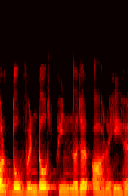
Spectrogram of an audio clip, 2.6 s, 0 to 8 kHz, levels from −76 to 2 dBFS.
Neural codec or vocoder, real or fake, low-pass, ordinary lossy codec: none; real; 7.2 kHz; none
